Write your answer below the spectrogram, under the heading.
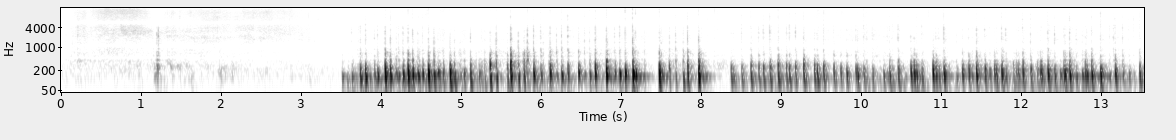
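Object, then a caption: Closed cardboard box. Hands and fingertips tap and rub the front face and top of a large, closed, printed cardboard microphone box. A few seconds of faint, hissy rubbing give way to a dense run of quick, dull, low-pitched taps and scratchy brushing. The taps pause briefly twice near the eight-second mark before resuming steadily to the end.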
